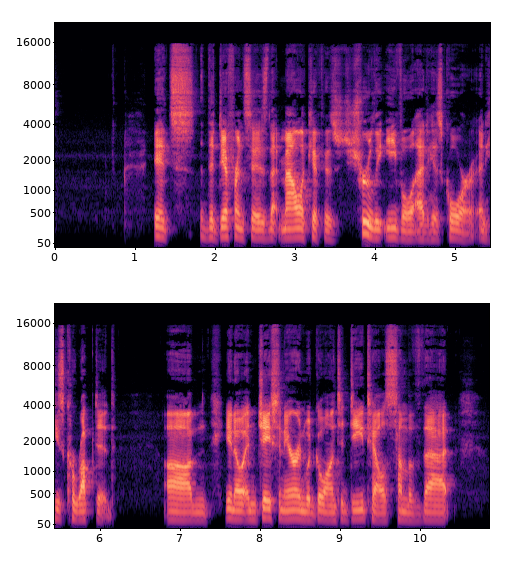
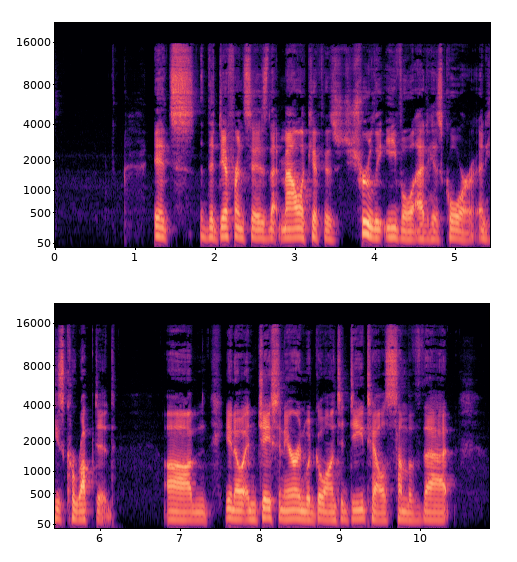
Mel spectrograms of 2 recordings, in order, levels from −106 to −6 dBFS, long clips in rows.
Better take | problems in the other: second | thin; very slightly; fading below 250 Hz

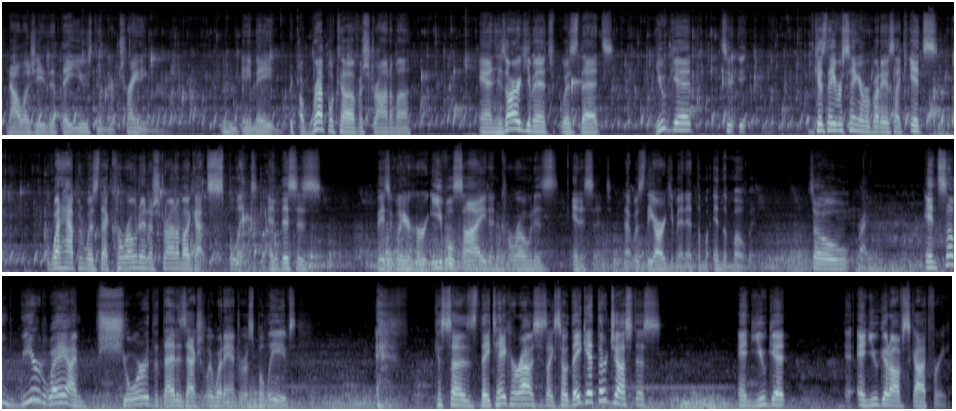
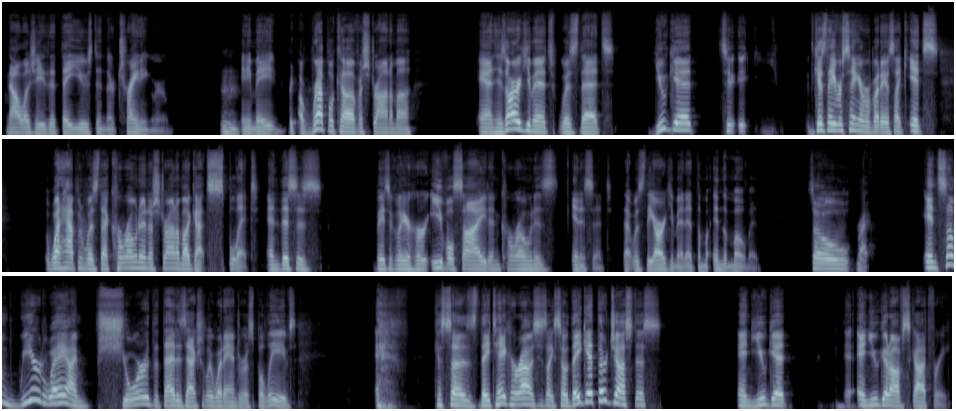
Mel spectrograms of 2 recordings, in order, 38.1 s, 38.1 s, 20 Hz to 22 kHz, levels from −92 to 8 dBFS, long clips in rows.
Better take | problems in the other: second | rain or running water; noticeable; throughout; 10 dB below the speech

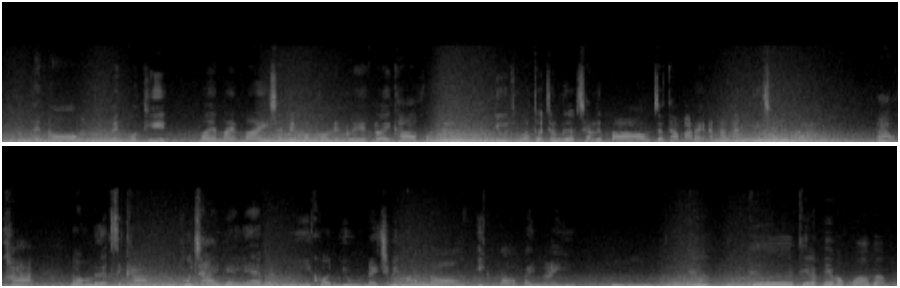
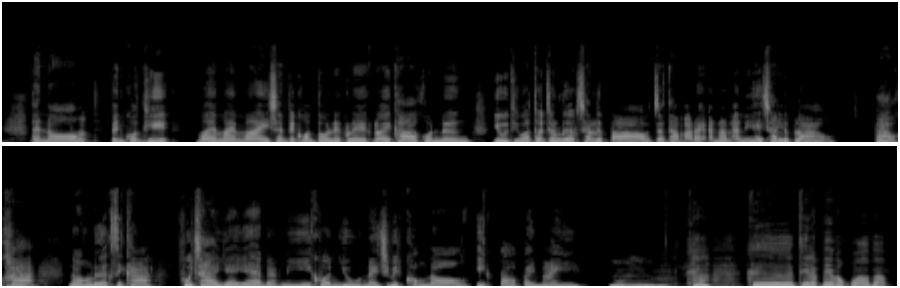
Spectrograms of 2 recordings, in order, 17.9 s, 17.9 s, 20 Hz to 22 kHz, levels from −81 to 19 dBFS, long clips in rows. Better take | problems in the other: second | wind noise on the microphone; heavy; 1 dB below the speech

